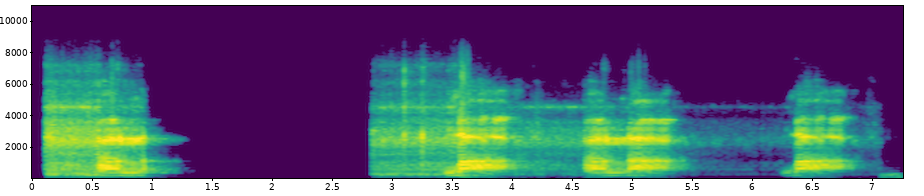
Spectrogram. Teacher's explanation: La punta de la lengua hacia los alvéolos, el aire sale por los lados de la lengua y vamos a tener vibración de las cuerdas vocales.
